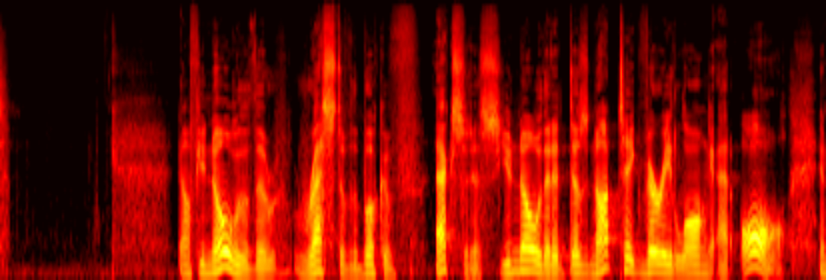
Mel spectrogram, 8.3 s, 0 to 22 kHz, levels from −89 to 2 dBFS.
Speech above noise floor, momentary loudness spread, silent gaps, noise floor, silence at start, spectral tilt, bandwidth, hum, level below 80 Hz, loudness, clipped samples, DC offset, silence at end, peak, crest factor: 45 dB; 15 LU; none; -70 dBFS; 0 s; -4.5 dB/octave; 20 kHz; none; -76 dBFS; -25 LUFS; under 0.1%; under 0.1%; 0 s; -4 dBFS; 22 dB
